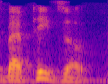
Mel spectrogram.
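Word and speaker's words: baptizo (βαπτίζω): But the word in the original language, in the Greek language, actually is baptizo. That's how you pronounce that.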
